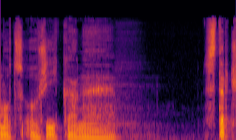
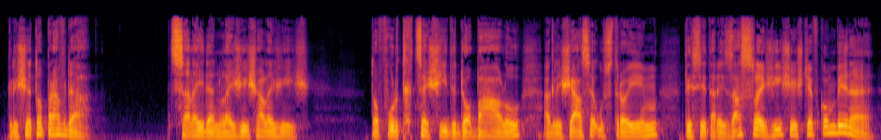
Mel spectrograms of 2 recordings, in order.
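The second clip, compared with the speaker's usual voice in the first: loud, high furious rant; angry shouting; 4 semitones higher, 6 dB louder than usual. Acted. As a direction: shout down at her. Husband yells at wife. (vzteklý křik)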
